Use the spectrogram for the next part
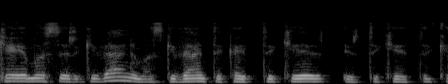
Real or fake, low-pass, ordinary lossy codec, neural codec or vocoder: real; 7.2 kHz; AAC, 32 kbps; none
